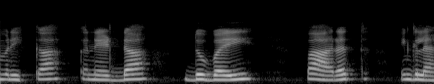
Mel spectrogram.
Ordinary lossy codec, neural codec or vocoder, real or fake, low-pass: none; none; real; none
